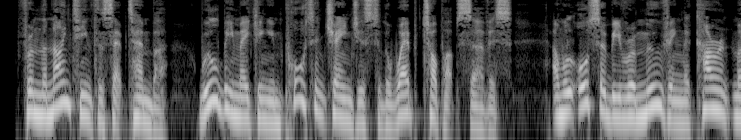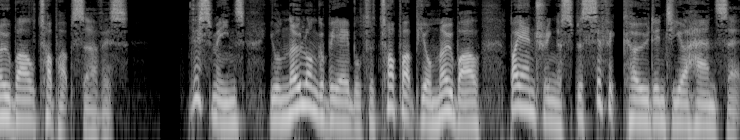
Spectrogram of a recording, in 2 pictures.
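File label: English IVR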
